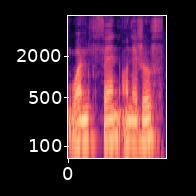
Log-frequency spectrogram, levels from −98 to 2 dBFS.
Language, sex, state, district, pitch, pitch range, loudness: English, male, Arunachal Pradesh, Longding, 120 Hz, 120-125 Hz, -15 LUFS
